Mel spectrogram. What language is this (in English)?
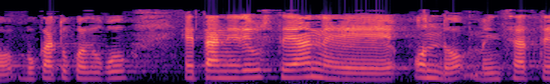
Basque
